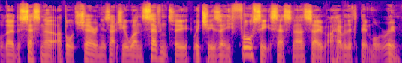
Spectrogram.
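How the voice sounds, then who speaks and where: In a British accent, a man speaks at a very fast pace with hardly any pauses. His very deep, low voice has ordinary pitch variation on a very clean recording with a silent background. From UK. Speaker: private pilot. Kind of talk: podcast talk on flight training.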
